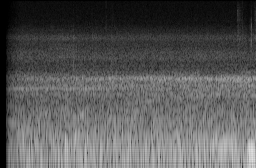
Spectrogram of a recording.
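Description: A vehicle's engine rumbles steadily from inside as it rolls along slowly.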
